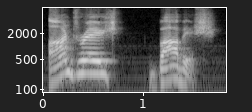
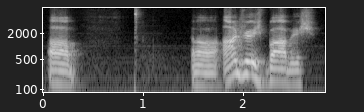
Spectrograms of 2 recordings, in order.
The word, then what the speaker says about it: Andrej Babiš: Andrej, A-N-D-R-E-J. Remember his name. Babiš. B-A-B-I-S with a upside-down circumflex on top of the S. Reverse of the French circumflex. Andrej Babiš, known as the Czech Trump.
